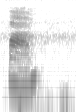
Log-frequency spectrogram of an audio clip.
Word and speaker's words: palm: In the first column, letter L is silent. As you can see, arms, L is silent here. Yoke, L is silent. Should, L is silent. Palm, almond and some, ठीक है। इनमें हमारा L silent है।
